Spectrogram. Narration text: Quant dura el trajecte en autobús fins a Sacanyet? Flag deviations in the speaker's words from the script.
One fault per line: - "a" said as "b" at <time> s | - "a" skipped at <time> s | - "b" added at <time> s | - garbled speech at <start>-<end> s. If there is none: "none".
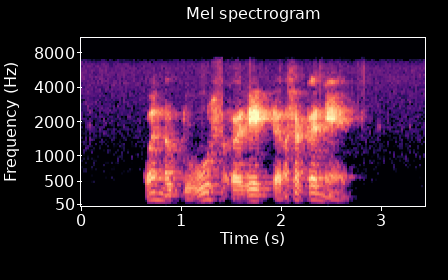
- "dura" said as "autobús" at 0.9 s
- "autobús fins" skipped at 2.1 s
